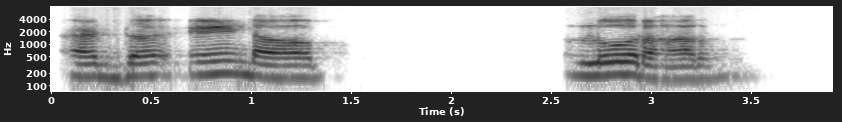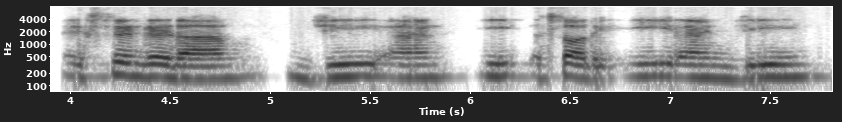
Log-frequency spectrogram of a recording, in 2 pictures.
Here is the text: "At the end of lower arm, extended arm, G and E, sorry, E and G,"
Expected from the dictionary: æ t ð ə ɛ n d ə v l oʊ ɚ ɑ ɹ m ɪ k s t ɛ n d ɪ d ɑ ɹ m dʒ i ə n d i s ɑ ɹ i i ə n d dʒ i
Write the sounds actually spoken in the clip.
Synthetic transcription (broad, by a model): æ t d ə ɛ n d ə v l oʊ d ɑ ɹ ɪ k s t ɛ n d ɪ d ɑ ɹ dʒ i ə n d i s ɑ ɹ i i ə n d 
